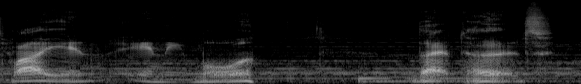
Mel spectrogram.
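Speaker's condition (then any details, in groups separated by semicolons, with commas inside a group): MND; first symptoms in speech; speech affected first, can no longer sing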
